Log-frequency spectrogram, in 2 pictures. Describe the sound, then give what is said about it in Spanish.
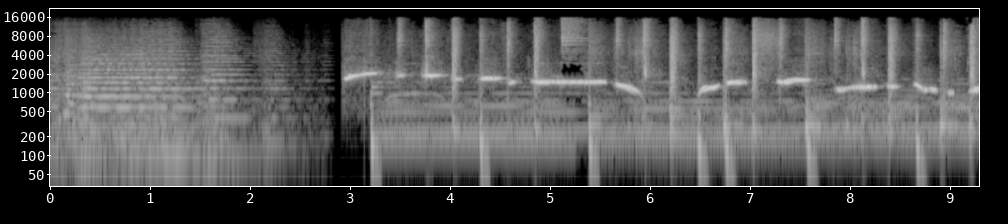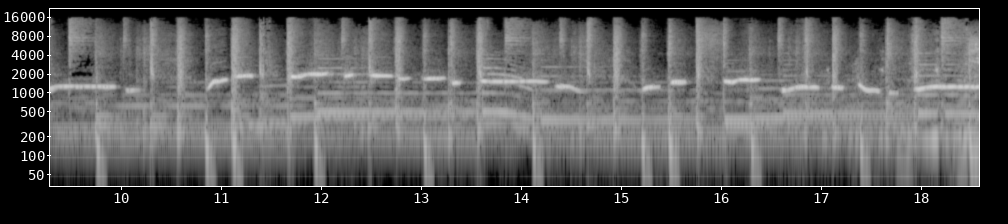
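Whistled melody opening a song, bright and tuneful, gliding between notes over a steady beat of sharp percussive hits, after a brief, fading tonal intro of a few seconds. “hay algo que me molesta de los chiflidos que se utilizan al principio de la canción”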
